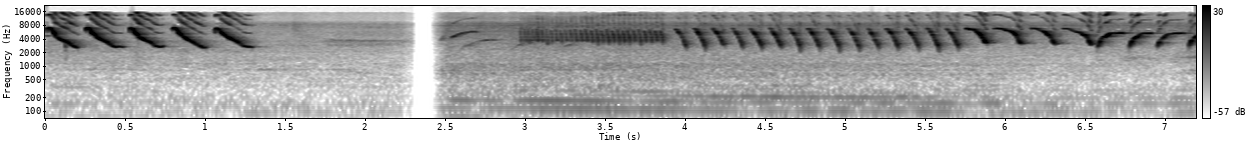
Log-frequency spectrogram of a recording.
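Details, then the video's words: A Yorkshire canary sings for training: a rapid series of high, sweeping notes, about four per second, broken by a short gap and followed by rolling trills, over a faint low hum. "Canaries Singing For Training | Yorkshire Canary"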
